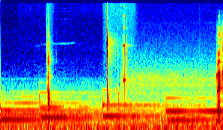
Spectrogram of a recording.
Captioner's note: drowsy music; recorder beep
